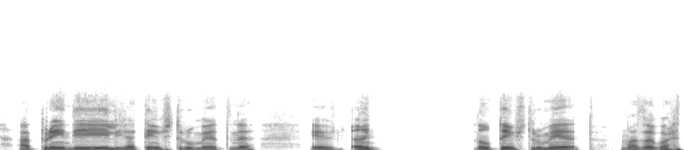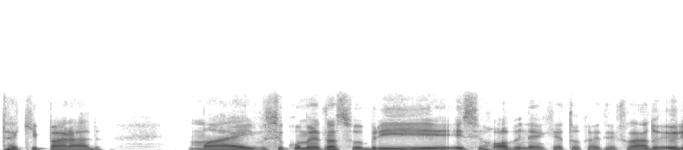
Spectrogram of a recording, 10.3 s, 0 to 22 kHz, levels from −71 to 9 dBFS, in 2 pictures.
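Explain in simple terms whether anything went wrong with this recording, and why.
At 2.77 s the speech breaks off into a short fading buzz, then falls quiet for about two-thirds of a second. At 3.58 s it picks up again, but roughly 0.78 s of speech is simply gone. This is a long network dropout, most likely caused by the connection briefly failing to deliver any audio. The receiving end stretched out the last sound to cover the gap, let it fade, and then had nothing left to play.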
